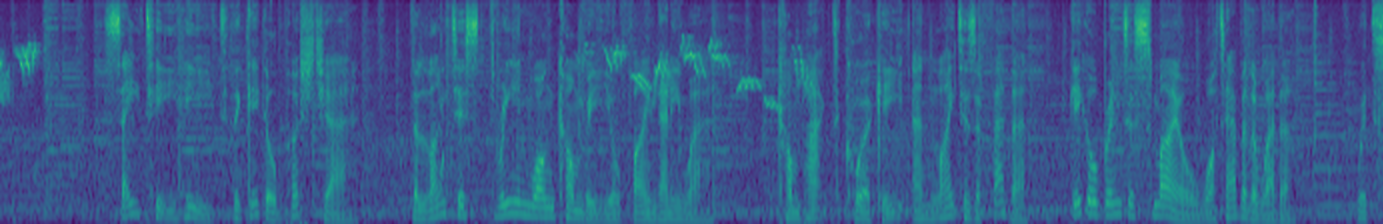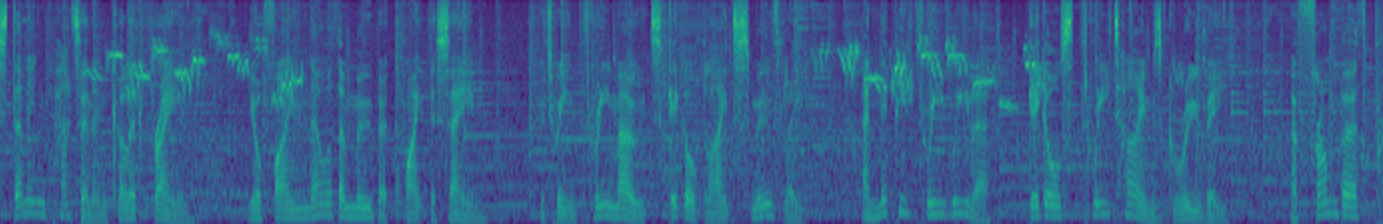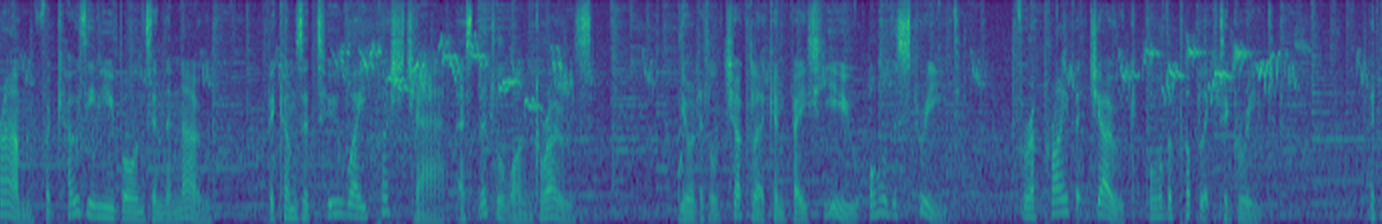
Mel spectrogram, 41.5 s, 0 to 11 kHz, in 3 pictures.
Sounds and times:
Music: 0:00.0 - 0:41.4
Speech: 0:01.0 - 0:07.2, 0:07.8 - 0:13.0, 0:13.6 - 0:29.8, 0:30.4 - 0:33.6, 0:34.4 - 0:40.4.

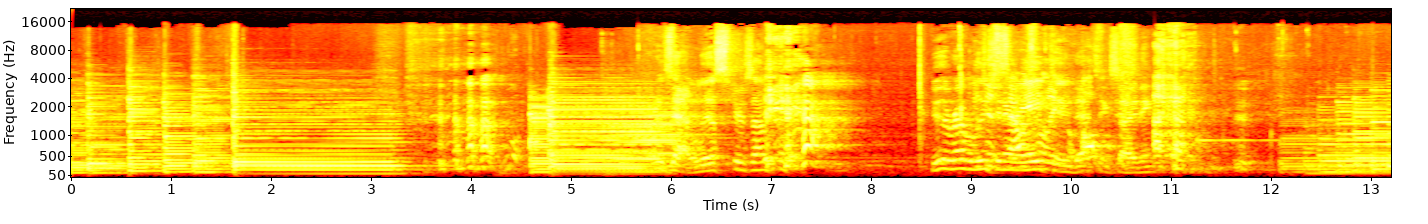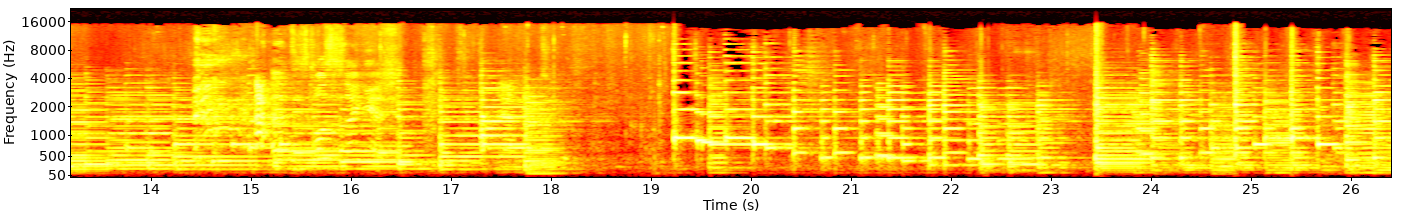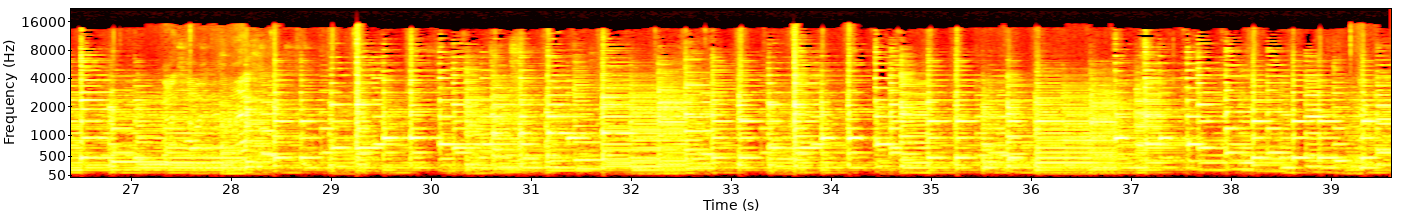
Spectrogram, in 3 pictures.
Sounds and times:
Music: 0:00.0 - 0:03.6, 0:04.6 - 0:06.3, 0:11.3 - 0:18.4, 0:19.0 - 0:39.6
Speech: 0:08.6 - 0:10.9, 0:15.2 - 0:16.5.

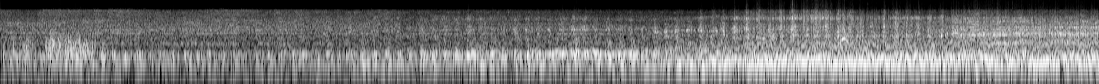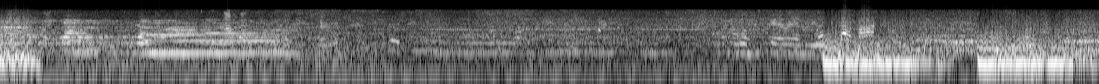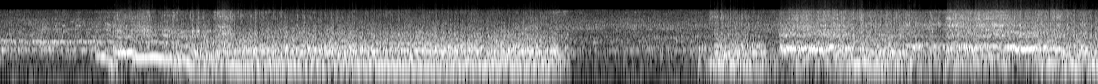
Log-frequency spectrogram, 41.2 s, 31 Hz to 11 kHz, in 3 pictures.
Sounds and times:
Train horn: 0:11.8 - 0:18.0, 0:18.8 - 0:24.7.

